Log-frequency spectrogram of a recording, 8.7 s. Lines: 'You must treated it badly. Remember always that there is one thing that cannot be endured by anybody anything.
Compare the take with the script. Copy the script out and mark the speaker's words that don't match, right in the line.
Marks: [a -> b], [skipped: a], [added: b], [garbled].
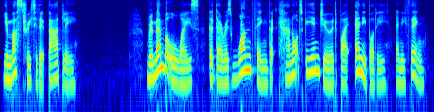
'You must treated it badly. Remember always that there is one thing that cannot be endured by anybody anything.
